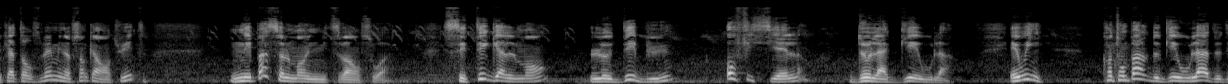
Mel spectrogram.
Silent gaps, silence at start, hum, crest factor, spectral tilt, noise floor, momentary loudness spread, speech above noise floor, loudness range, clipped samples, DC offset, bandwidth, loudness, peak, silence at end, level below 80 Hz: none; 0 s; none; 20 dB; -4 dB/octave; -48 dBFS; 15 LU; 25 dB; 2 LU; under 0.1%; under 0.1%; 15.5 kHz; -23 LUFS; -4 dBFS; 0 s; -64 dBFS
